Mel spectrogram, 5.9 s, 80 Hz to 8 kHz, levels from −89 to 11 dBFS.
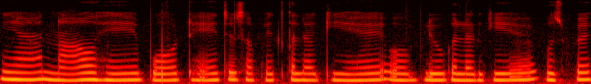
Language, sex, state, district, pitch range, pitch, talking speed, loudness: Hindi, female, Bihar, Madhepura, 225-240 Hz, 230 Hz, 185 wpm, -33 LUFS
